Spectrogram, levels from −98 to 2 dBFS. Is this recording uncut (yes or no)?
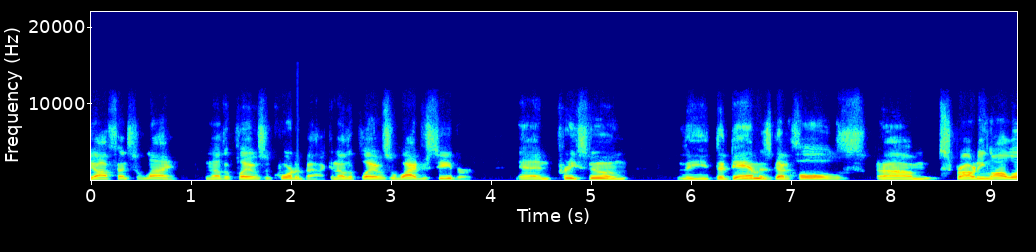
yes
